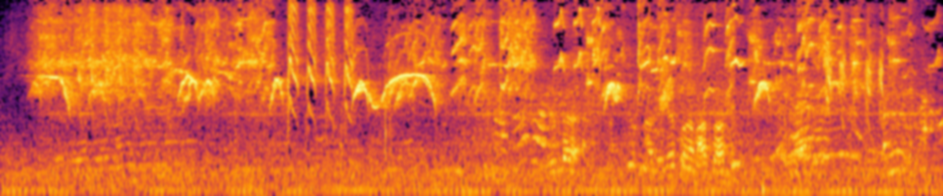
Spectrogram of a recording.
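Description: exotic birds chirping

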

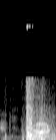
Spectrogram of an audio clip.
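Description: gunfire

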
